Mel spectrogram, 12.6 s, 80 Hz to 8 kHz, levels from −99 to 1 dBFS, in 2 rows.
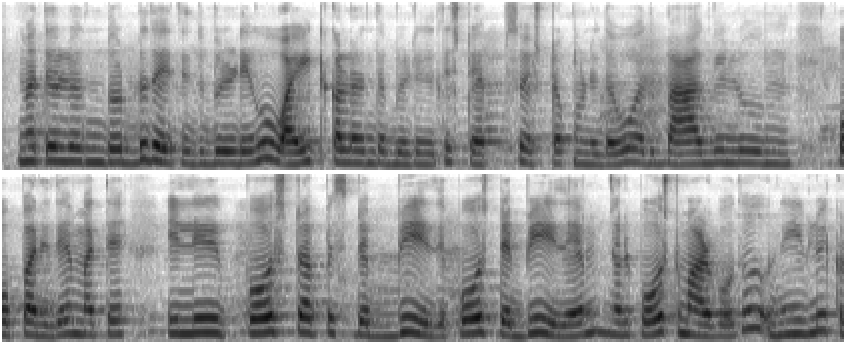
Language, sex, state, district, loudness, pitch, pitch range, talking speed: Kannada, male, Karnataka, Bijapur, -19 LUFS, 225 Hz, 210-255 Hz, 110 wpm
